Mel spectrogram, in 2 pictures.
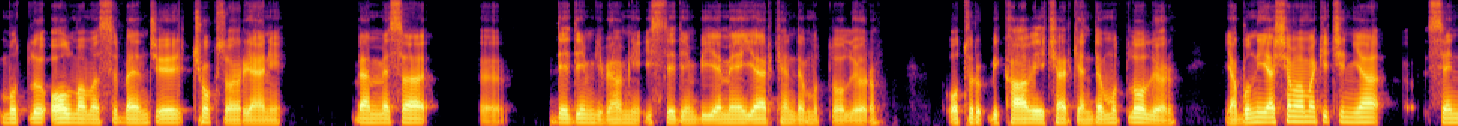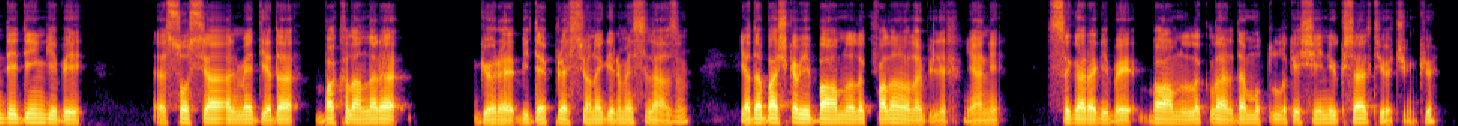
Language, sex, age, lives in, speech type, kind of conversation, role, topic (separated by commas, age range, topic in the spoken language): Turkish, male, 25-29, Germany, conversation, unstructured, none, Hangi anlarda kendini en mutlu hissedersin?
